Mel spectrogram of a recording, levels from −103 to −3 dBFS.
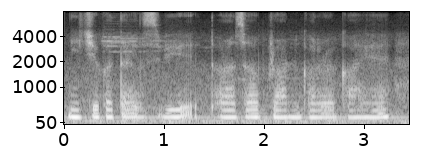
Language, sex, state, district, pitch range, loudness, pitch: Hindi, female, Arunachal Pradesh, Papum Pare, 95-100 Hz, -15 LUFS, 95 Hz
